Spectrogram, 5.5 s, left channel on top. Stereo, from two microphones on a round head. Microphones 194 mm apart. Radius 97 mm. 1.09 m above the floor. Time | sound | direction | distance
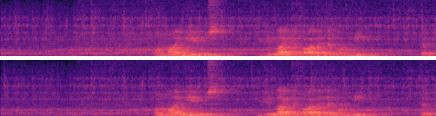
1.9 | a man speaking | 55° right (ahead or behind) | 1.6 m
